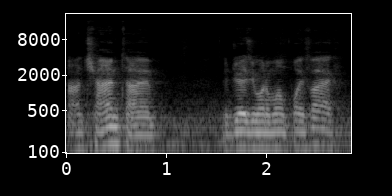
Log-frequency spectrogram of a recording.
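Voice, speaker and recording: Low-voiced man co-host, relaxed profane banter, faint background hum. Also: moderate pace. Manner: laid-back, profane banter. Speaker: podcast co-host. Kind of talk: casual chat.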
